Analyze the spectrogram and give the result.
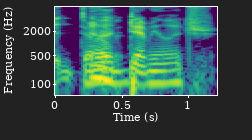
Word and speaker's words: Demilich: It is Demilich. Is that how you pronounce that guy's name? Demilich? – Yeah, the Demilich.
